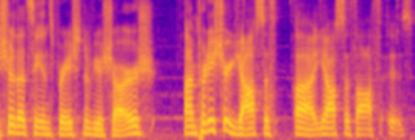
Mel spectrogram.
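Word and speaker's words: Y'Shaarj: It's pronounced Yasharaj? No, bite me. No, it's not. Yasharj. Because it says the word Shah in it.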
